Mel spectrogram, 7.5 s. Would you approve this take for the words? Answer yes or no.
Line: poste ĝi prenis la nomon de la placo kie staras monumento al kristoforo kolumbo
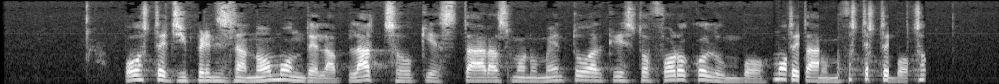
no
